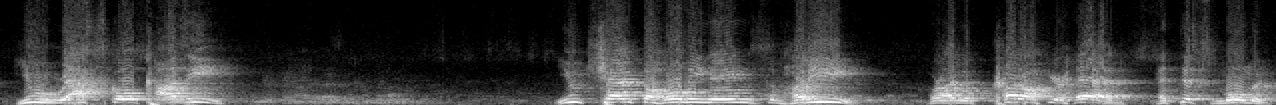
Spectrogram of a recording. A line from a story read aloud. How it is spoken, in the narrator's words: he screamed out in a loud voice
